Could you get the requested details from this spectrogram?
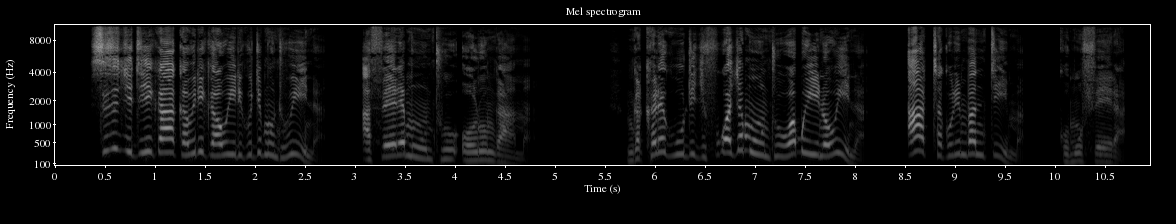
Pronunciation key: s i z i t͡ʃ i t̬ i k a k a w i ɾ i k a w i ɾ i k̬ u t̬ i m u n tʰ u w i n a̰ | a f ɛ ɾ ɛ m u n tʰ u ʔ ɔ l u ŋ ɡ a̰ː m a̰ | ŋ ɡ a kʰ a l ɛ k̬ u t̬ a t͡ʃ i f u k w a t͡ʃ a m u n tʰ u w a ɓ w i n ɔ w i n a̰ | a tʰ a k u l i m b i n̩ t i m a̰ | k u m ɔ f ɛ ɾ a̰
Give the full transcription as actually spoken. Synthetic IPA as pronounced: s i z i t͡ʃ i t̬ i k a k a w i ɾ i k a w i ɾ i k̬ u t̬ i m u n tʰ u w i n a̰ | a f ɛ ɾ ɛ m u n tʰ u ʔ ɔ l u ŋ ɡ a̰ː m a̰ | ŋ ɡ a kʰ a l ɛ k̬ u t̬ i t͡ʃ i f u k w a t͡ʃ a m u n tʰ u w a ɓ w i n ɔ w i n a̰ | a tʰ a k u l i m b a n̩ t i m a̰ | k u m u f ɛː ɾ a̰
